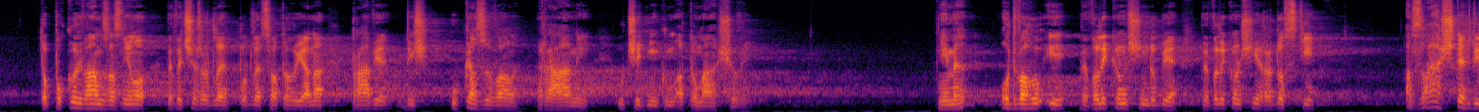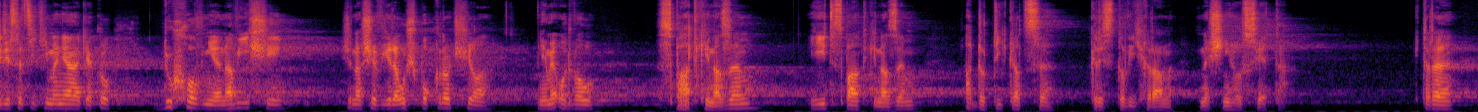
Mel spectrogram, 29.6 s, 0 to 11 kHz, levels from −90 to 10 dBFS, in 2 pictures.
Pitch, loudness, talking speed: 130 Hz, -22 LUFS, 120 wpm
